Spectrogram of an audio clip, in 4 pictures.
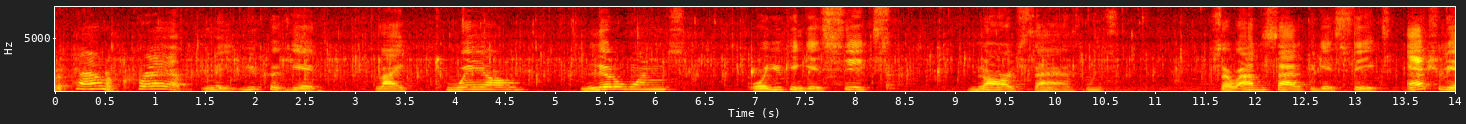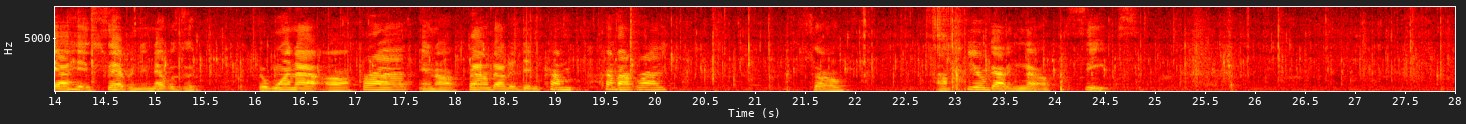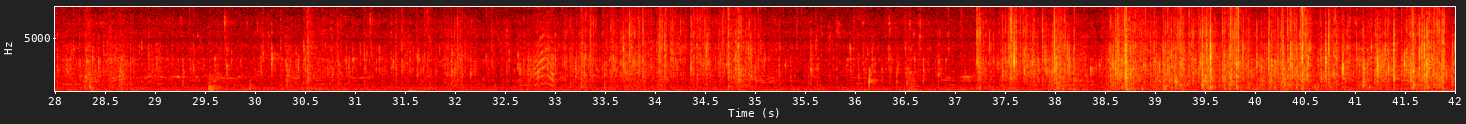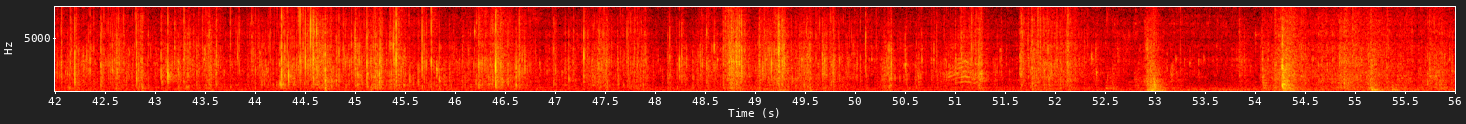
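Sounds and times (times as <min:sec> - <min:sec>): oil sizzling and crackling: 0:00.0 - 0:56.0.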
